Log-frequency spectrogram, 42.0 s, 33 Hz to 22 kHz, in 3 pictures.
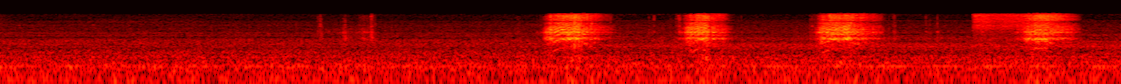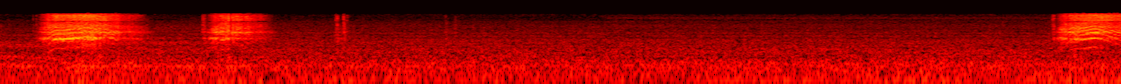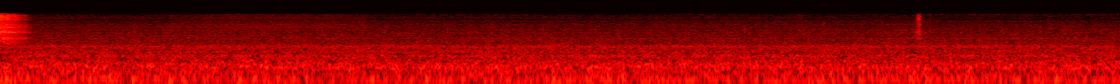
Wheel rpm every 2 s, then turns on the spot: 0, 0, 0, 30, 10, 30, 20, 40, 10, 0, 0, 0, 0, 20, 10, 0, 0, 0, 0, 0, 0.
10-12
